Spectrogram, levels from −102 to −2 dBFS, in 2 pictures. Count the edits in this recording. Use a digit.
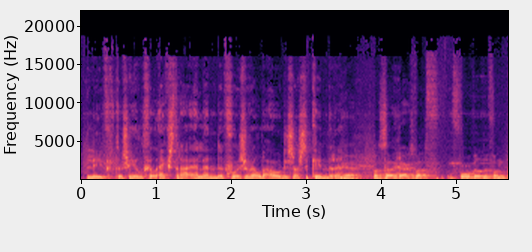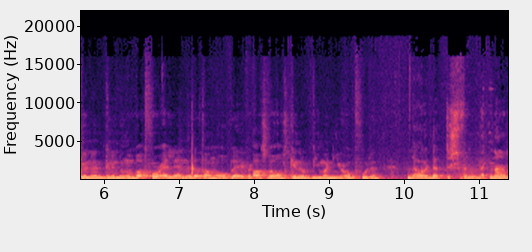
1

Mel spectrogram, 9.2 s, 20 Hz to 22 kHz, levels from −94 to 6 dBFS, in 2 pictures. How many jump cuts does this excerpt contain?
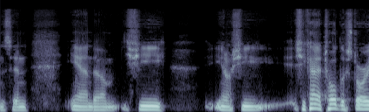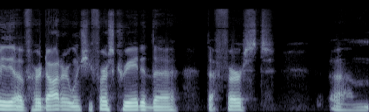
0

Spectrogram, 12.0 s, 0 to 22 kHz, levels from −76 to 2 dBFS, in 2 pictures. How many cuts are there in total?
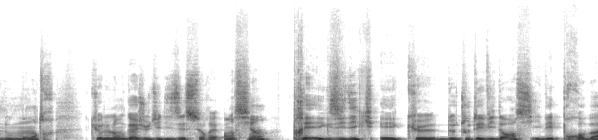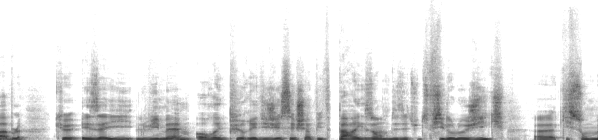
1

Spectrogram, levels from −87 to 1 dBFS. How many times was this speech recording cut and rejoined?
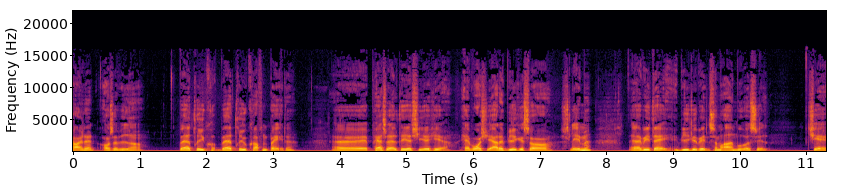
1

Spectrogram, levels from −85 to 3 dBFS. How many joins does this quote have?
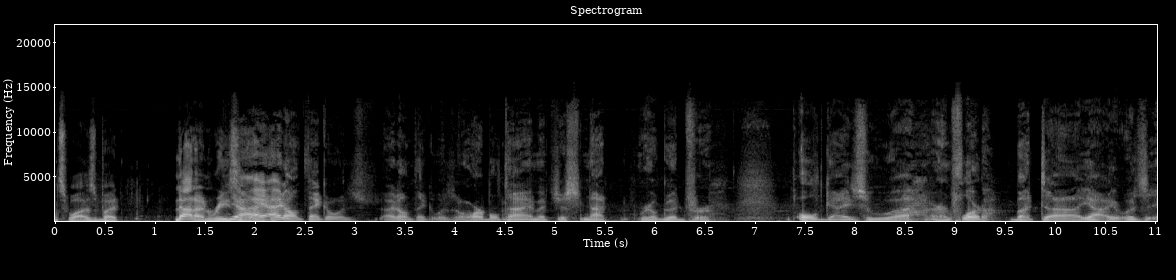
0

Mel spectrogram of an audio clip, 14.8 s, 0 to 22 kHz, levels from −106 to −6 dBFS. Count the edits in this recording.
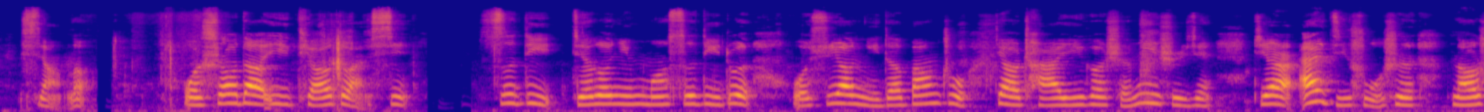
0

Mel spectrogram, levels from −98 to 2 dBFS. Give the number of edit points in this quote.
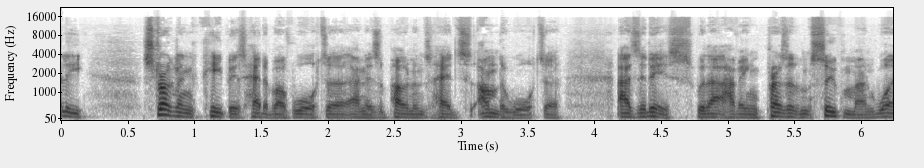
0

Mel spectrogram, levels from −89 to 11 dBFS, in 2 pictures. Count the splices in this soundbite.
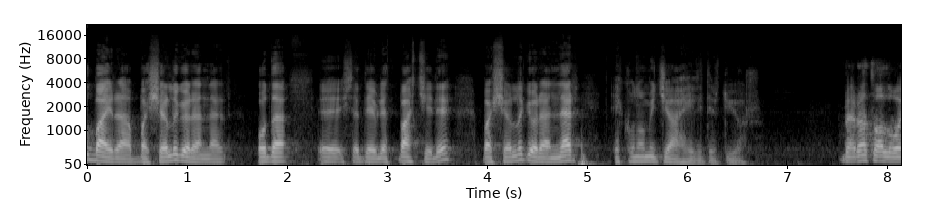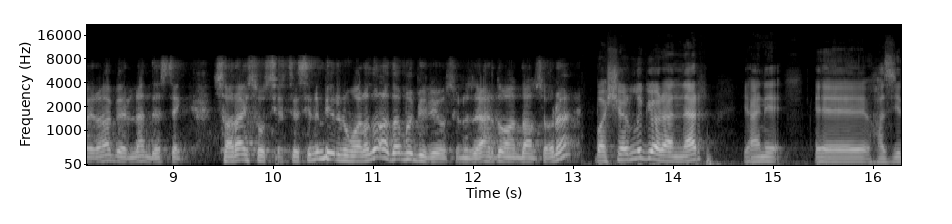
1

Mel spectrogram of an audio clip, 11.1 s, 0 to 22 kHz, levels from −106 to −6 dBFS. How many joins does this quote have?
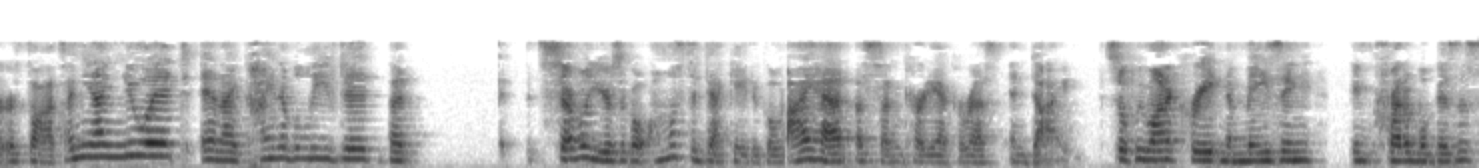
3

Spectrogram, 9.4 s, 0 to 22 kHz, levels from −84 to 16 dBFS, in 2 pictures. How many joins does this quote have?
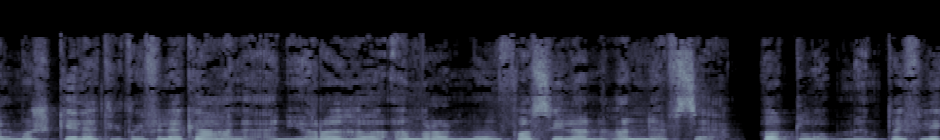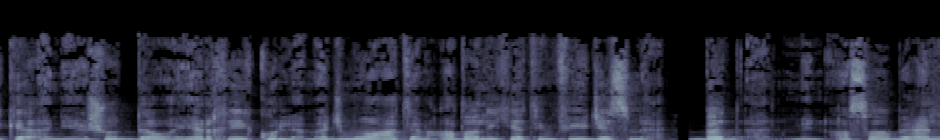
1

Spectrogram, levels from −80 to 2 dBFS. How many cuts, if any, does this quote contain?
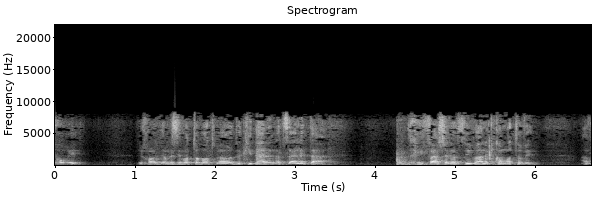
1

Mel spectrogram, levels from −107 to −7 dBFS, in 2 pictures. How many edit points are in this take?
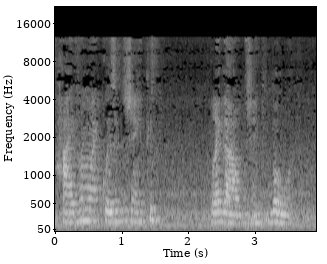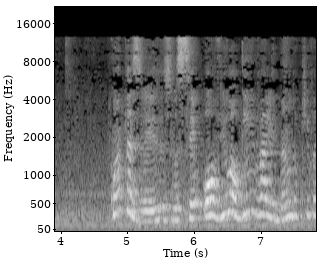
2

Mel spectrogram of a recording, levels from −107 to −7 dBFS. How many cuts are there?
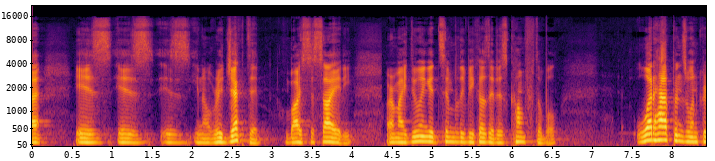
1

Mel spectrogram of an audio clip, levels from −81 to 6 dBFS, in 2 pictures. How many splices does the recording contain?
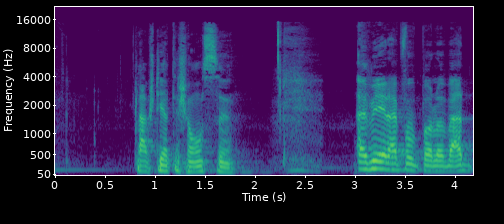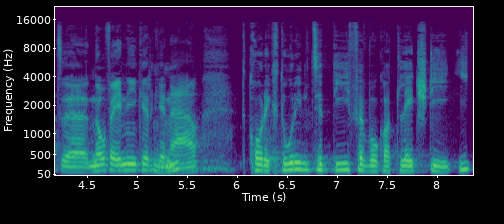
2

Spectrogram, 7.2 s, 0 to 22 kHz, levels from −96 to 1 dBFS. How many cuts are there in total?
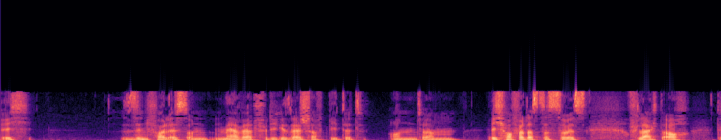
1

